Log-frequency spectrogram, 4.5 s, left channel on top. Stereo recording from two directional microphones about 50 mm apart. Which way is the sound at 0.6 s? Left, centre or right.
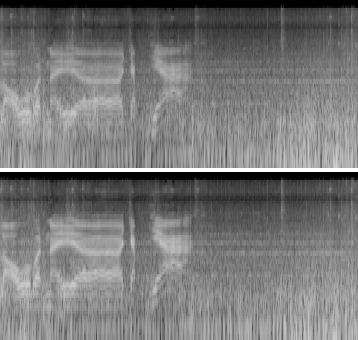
Left.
